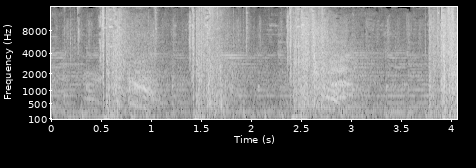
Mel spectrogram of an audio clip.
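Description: Gunfire in the video game Red Dead Redemption 2 comes as about four loud shots spaced roughly a second apart, each with a ringing tail, over a faint game backdrop.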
